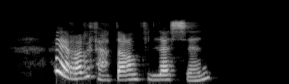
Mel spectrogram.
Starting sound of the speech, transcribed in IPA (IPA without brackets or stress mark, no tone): æ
